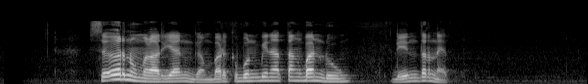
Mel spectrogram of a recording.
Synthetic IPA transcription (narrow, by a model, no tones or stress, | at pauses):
səərnuməlaɾianɡambarkəbʊnbinat̪aŋbandʊŋ | diːnt̪ərnɛt̪̚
